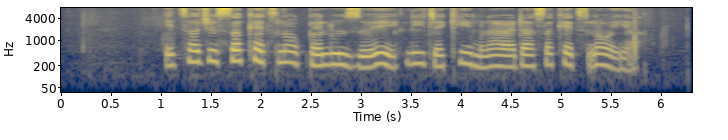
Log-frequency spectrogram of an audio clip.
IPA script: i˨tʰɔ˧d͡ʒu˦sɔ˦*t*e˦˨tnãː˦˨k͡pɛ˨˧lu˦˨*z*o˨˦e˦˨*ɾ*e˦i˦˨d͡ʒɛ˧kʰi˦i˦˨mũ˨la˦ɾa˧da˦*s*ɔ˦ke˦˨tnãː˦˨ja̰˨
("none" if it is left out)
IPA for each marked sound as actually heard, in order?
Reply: k, z, l, s

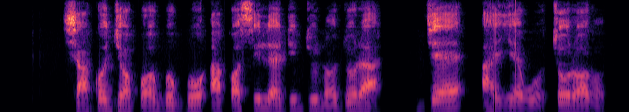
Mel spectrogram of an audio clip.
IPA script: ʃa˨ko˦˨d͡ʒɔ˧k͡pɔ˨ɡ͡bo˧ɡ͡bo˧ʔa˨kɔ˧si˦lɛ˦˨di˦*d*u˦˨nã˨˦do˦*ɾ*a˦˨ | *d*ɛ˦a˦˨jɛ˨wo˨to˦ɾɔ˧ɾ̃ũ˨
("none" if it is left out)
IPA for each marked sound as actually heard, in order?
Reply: d, ɾ, d͡ʒ

